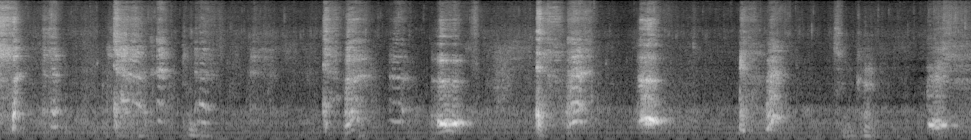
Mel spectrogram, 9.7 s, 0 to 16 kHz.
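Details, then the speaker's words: Adult woman with 22q and a tonic-clonic seizure after evening medications; SpO2 93%, heart rate 84, temperature 36.6. Repeated short, wet coughs and throat-clearing as she aspirates during the seizure. "There's an aspiration. Suck it in. There we go."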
